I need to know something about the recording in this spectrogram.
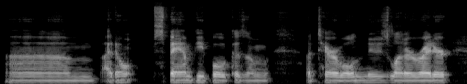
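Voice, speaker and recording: A man, a guest author, talking in a relaxed interview with many pauses and fillers and frequent laughs. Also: deep voice, clear, resonant tone. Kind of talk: casual interview conversation. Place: radio or podcast interview.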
